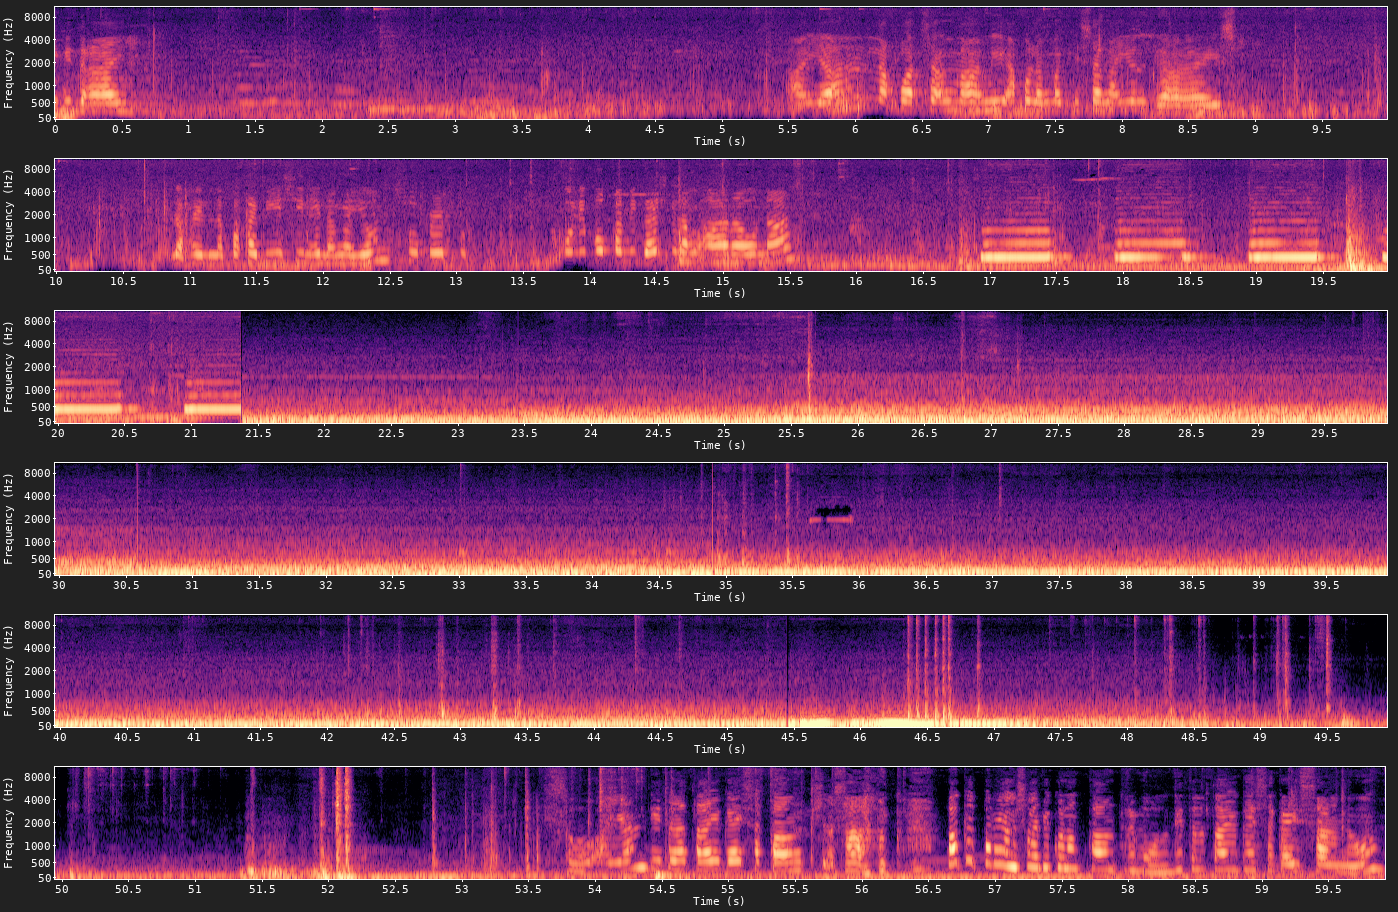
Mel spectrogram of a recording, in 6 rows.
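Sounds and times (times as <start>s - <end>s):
motor vehicle rumbling: 14.7s - 59.9s.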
